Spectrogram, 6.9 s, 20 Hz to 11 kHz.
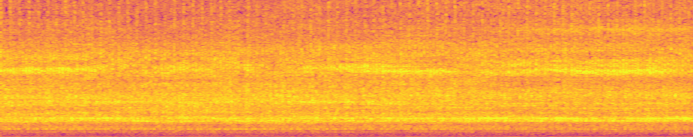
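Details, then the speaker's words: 2013 Triumph Tiger Explorer, 34,000 km, after replacing cam chain, hydraulic tensioner and exhaust header gaskets: steady, even idle with only a light fine valve tick, no excessive ticking; normal idle. "so right now the engine is very less noisy and it doesn't make any like excessive ticking noise after this this replacement"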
